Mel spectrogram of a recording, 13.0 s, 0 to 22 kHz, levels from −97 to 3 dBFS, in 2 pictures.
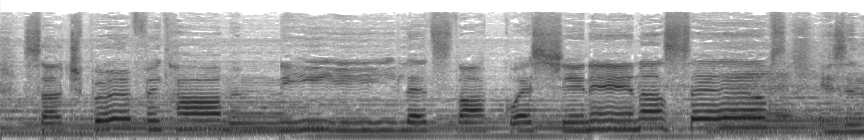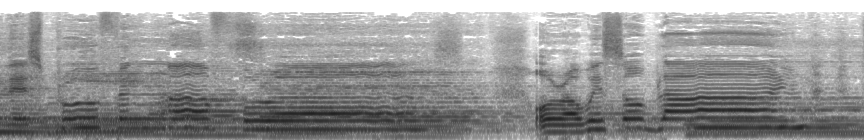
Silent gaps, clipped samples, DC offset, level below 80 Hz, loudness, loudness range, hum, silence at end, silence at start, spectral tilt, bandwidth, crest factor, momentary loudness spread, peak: none; under 0.1%; under 0.1%; -46 dBFS; -16 LUFS; 2 LU; none; 0 s; 0 s; -4.5 dB/octave; 16 kHz; 14 dB; 8 LU; -2 dBFS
